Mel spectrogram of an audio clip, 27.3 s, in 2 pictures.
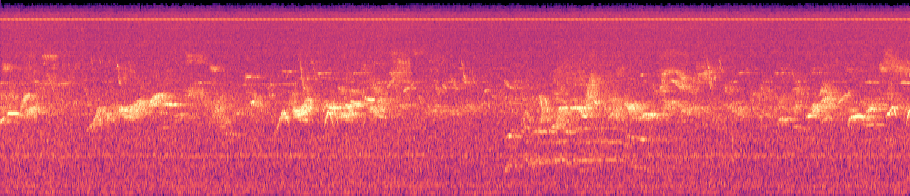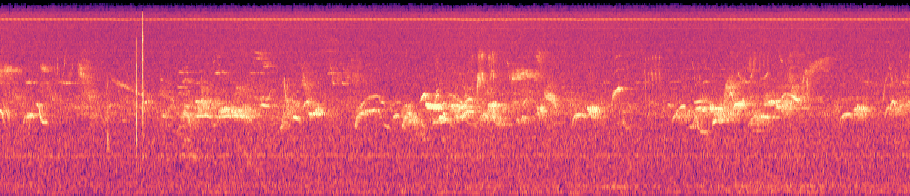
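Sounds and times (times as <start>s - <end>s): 
birds chirping chorus: 0.0s - 27.2s
sharp clicks: 15.6s - 15.9s.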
